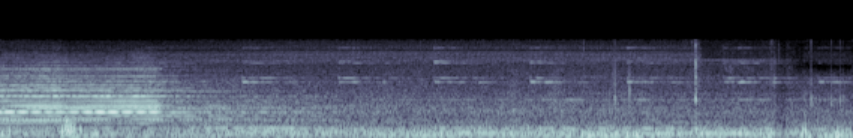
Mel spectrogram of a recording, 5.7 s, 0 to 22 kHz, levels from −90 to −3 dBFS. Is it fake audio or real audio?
real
